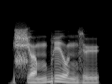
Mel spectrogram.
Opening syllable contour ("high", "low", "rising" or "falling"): low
